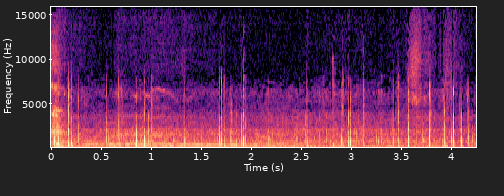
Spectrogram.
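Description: Faint, irregular ticking of raindrops striking a surface near the microphone, over faint distant voices.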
